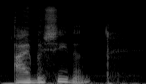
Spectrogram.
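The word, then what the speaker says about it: iMaschine: That's IMACHINE. It's pronounced iMachina.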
